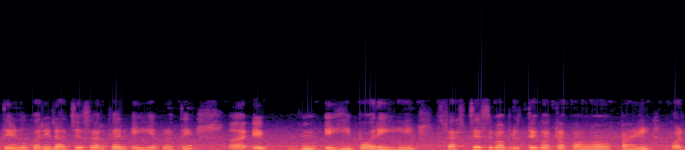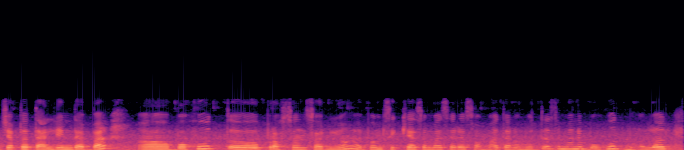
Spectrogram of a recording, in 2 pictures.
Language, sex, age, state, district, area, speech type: Odia, female, 18-30, Odisha, Ganjam, urban, spontaneous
